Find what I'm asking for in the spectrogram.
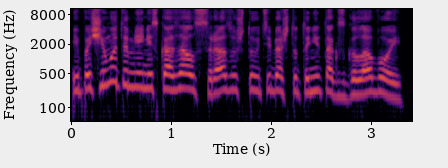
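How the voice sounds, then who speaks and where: A reader voicing a hot-tempered red-haired young man who shouts accusations. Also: medium pitch, fast, no room sound, clean studio sound, voice pushed up, close to an everyday voice. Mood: furious. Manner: angry, accusing.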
